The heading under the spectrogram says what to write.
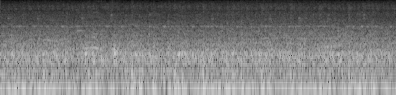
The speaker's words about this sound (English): Man, that is one big motorbike. I can't read what the name is. Two people, very black and silver and shiny.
